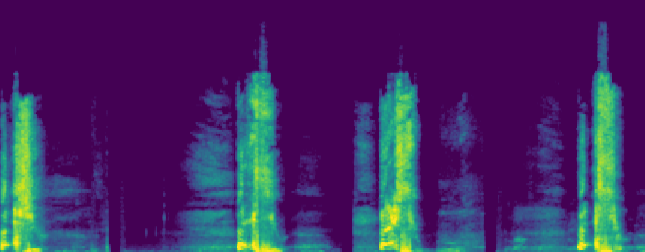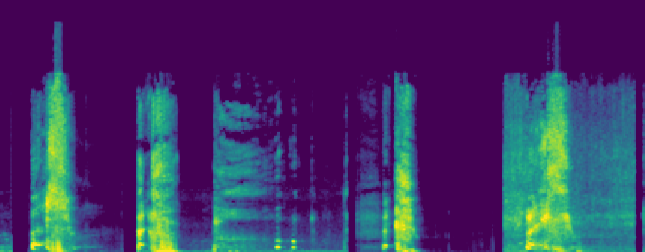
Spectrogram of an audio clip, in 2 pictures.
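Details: Wet sneeze compilation: about eight explosive wet-sounding sneezes in a row, each with a sharp breath in before it; ordinary wet sneezing.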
